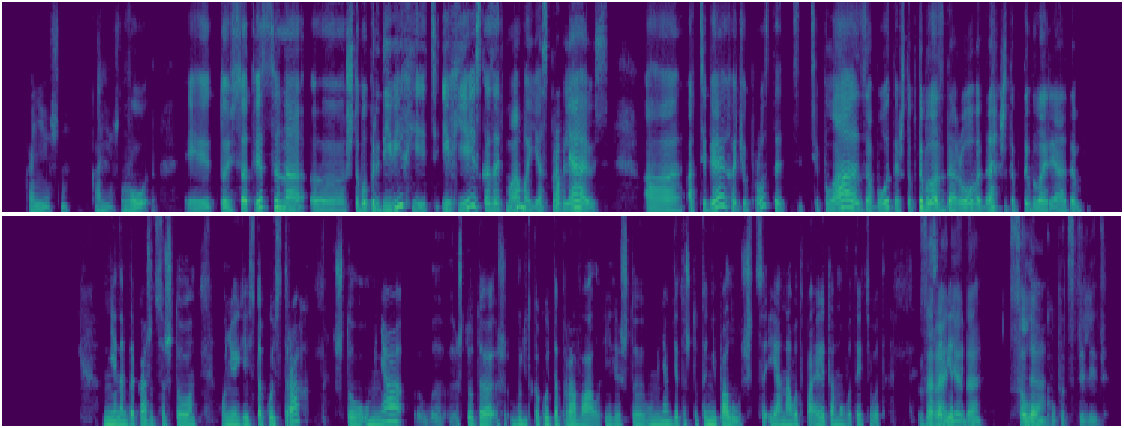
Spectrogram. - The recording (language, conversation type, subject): Russian, advice, Как вы справляетесь с постоянной критикой со стороны родителей?
- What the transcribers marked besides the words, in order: tapping; "предъявить" said as "предъявихить"; laughing while speaking: "была здорова, да"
